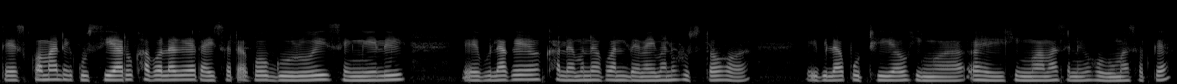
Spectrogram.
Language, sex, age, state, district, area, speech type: Assamese, female, 30-45, Assam, Dhemaji, rural, spontaneous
